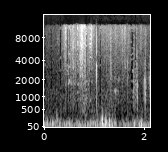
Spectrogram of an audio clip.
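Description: A whippet-greyhound lurcher catching a rabbit in the grass: a short, noisy burst of struggle about half a second in, then a few sharp knocks, over a steady low rumble of wind on the microphone.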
